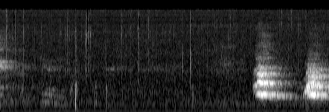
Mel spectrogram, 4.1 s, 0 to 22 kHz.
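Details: Hand-fed rosy-faced lovebird chick about 25 days old gives two loud, grating, buzzy calls near the end, each under half a second, after a quiet stretch with faint clicks and soft background sounds.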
